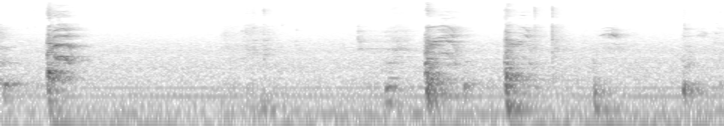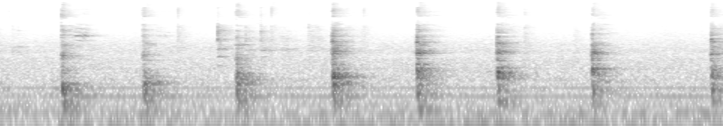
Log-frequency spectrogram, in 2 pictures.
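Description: About fifteen sharp, harsh coughs come in quick, uneven succession with little pause between them, a prolonged runaway coughing fit.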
